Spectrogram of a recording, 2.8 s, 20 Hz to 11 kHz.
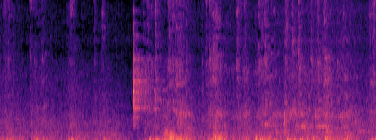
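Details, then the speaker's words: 1989 Ford F150 with 61,000 original miles, sitting over 20 years, catches with a sharp bang, then runs rough and lumpy with uneven thumps and is shut off; abnormal engine noise. "She is running. All right, there we go. We're gonna see if it's got movement. That doesn't sound good."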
